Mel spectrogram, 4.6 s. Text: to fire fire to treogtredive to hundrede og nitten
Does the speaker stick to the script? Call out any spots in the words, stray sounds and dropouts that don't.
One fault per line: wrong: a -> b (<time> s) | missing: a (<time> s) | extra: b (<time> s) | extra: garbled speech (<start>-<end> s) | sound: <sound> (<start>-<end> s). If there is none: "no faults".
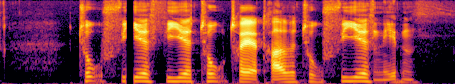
sound: dropout (1.3-1.3 s)
wrong: hundrede -> fire (3.2 s)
